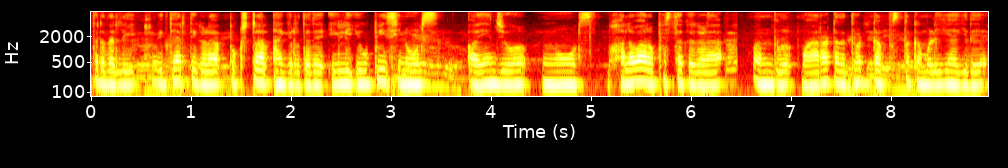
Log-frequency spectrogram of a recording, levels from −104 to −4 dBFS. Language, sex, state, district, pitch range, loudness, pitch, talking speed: Kannada, male, Karnataka, Shimoga, 150-165 Hz, -16 LUFS, 155 Hz, 135 wpm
